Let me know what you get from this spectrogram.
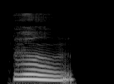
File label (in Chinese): "愣", Chinese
